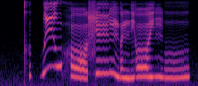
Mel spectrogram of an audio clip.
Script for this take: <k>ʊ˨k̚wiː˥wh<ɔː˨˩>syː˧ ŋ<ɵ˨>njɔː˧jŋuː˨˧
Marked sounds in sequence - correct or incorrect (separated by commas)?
incorrect, correct, correct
